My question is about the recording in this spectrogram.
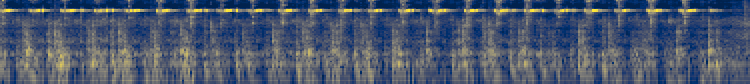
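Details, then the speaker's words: Heavy, slightly off-centre pump drill, cedar spindle on pine hearth: a high scratchy squeak about three times a second with each stroke as the hearth glazes and slips instead of biting; oil suspected, not confirmed. "you hear all that squeaking sounds like there's a bit of oil in there or something you can tell by the sound we're not getting the friction that we want it's really just glazing"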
